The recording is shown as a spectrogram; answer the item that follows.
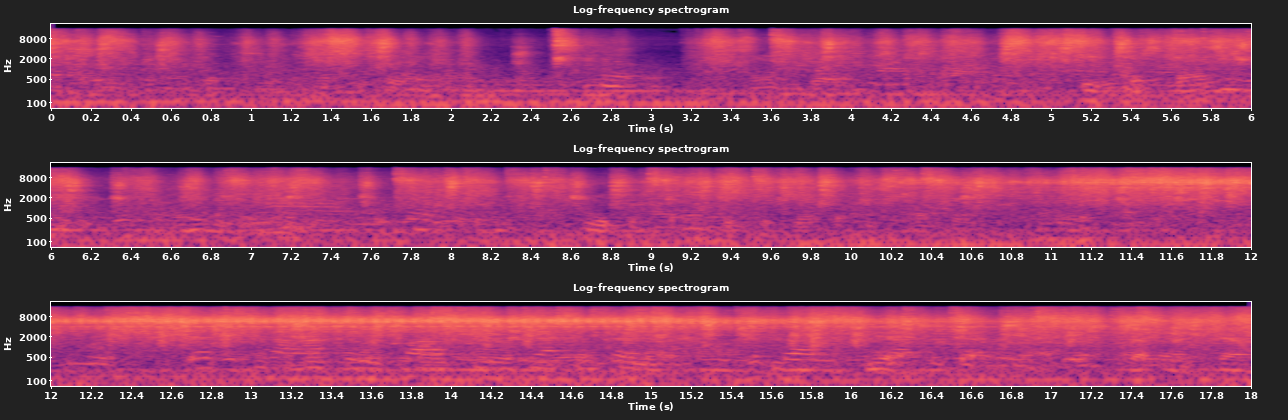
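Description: Quiet, indistinct conversation between two people, over a steady low hum. A faint high hiss joins in about eleven seconds in.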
